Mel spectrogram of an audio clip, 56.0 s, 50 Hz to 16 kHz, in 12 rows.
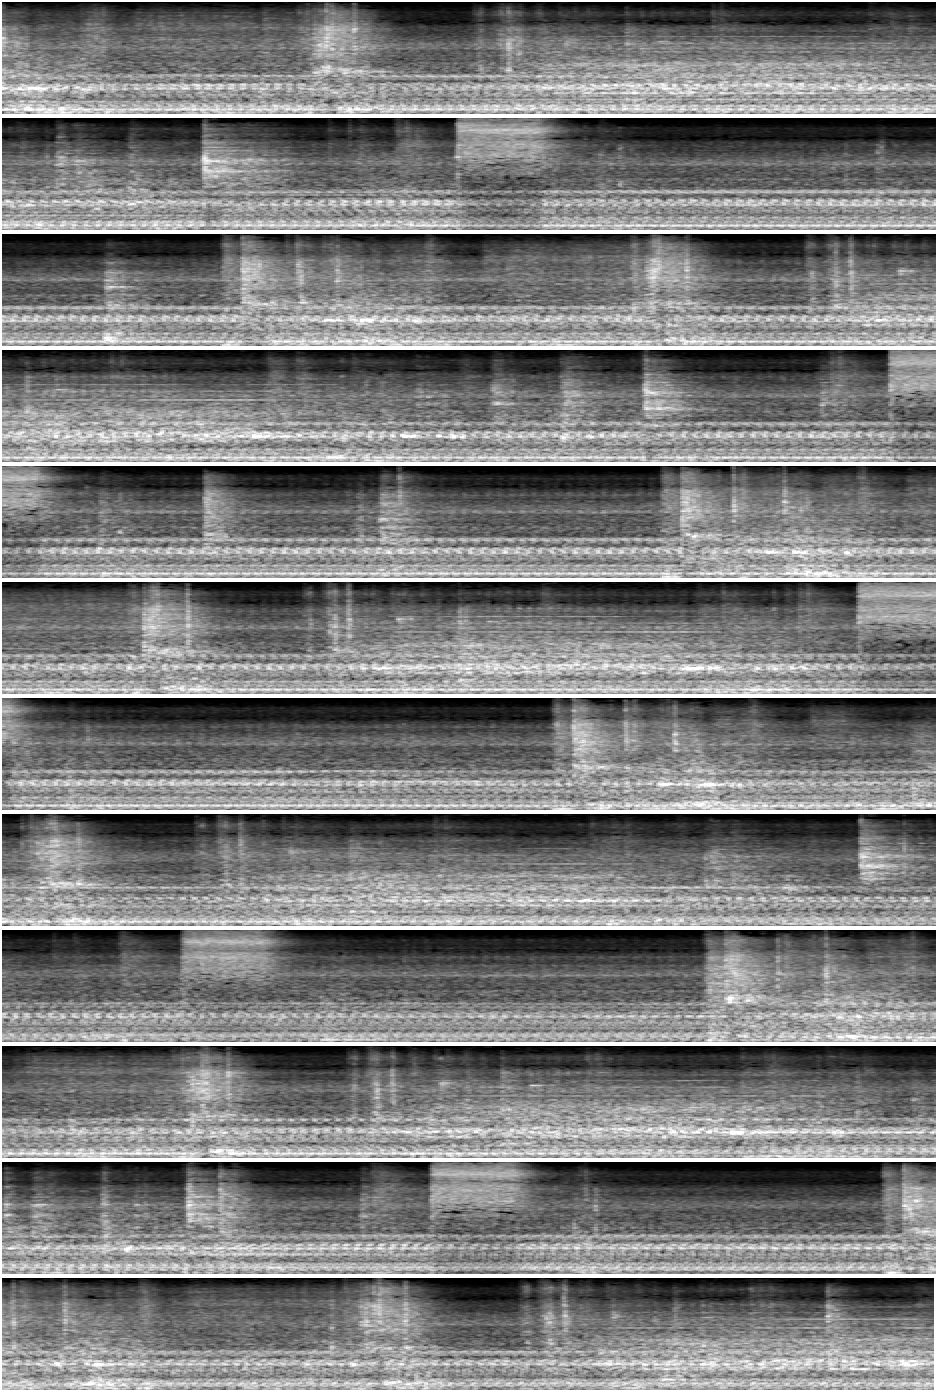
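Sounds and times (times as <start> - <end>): machine mechanical hum: 0.0 - 56.0.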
